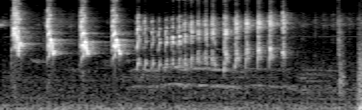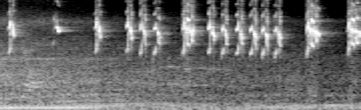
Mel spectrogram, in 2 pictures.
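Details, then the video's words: Morning lure song of a female long-tailed shrike, used to calm and stimulate caged birds: sharp, dry chips repeated steadily, then a fast rattling burst, a brief pause and a renewed series of scratchy notes. "kicau pancingan cendet pagi hari agar emosi STABIL |cendet betina gacor isian"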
